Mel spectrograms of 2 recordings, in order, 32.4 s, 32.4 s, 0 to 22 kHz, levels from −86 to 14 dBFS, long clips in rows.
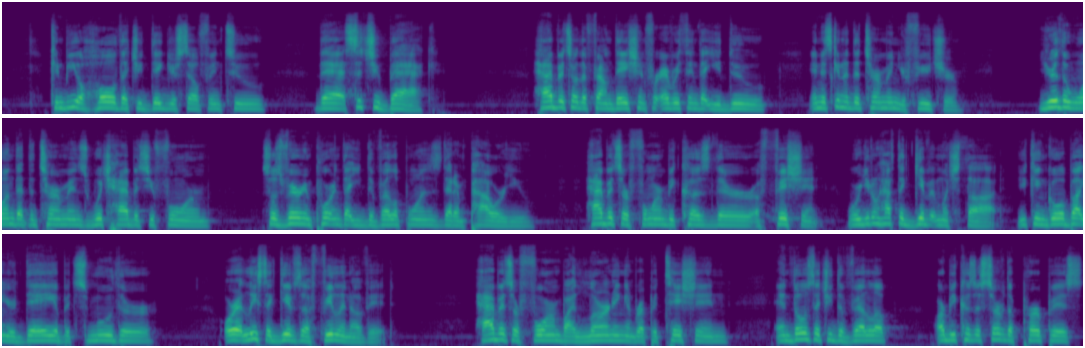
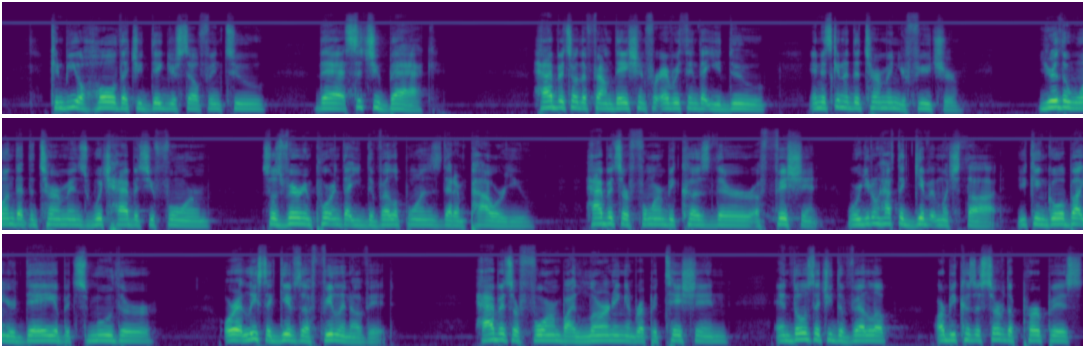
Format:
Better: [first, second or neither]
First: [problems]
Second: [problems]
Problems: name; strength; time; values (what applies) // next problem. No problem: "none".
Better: first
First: none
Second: high-pitched whine; faint; throughout; 11 kHz, 35 dB below the speech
